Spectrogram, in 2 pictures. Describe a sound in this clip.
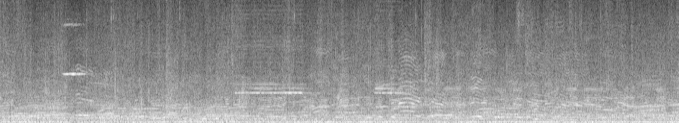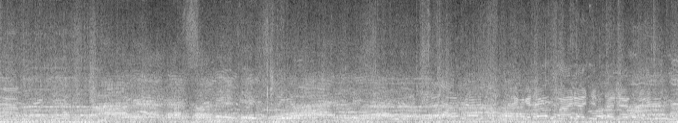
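A large crowd of men and women sings and chants together outdoors.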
